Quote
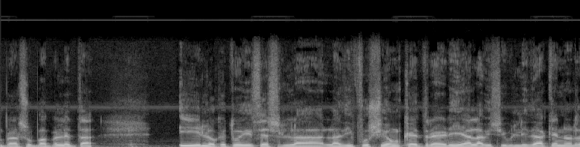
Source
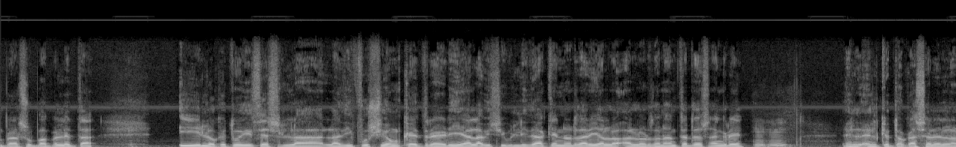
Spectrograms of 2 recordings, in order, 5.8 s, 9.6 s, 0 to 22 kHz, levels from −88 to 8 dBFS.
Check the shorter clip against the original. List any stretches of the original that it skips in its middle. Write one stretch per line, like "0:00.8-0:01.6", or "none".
none

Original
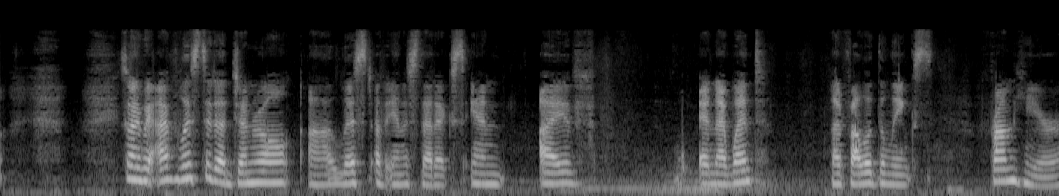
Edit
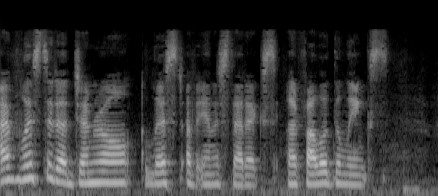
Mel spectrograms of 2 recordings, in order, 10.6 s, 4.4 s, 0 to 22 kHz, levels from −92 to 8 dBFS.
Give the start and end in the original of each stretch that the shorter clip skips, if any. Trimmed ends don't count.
0:03.0-0:03.3
0:04.7-0:08.2

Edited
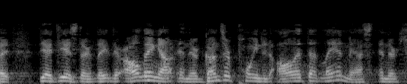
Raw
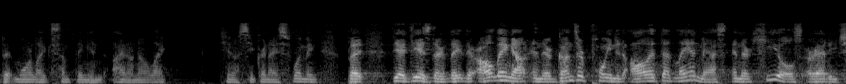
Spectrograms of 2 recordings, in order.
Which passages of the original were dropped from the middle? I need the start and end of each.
none

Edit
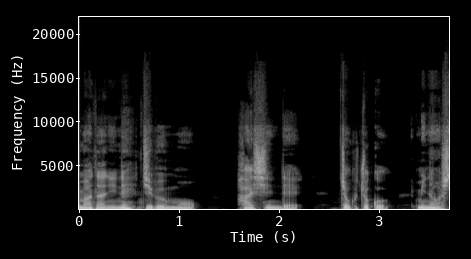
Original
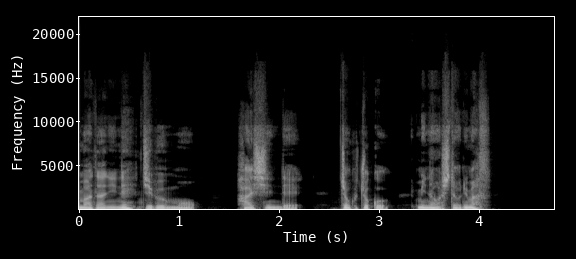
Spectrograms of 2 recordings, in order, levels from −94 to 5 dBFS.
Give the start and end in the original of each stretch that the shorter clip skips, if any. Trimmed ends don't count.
none

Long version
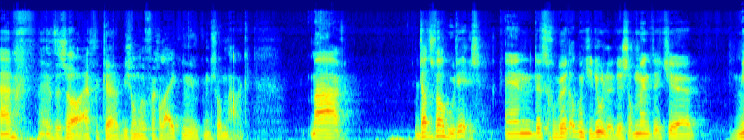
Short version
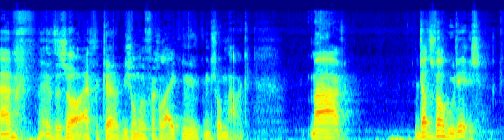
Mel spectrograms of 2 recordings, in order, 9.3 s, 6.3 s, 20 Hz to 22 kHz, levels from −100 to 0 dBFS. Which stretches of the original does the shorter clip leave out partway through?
none

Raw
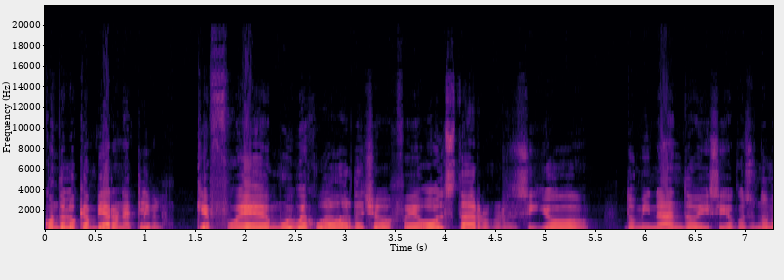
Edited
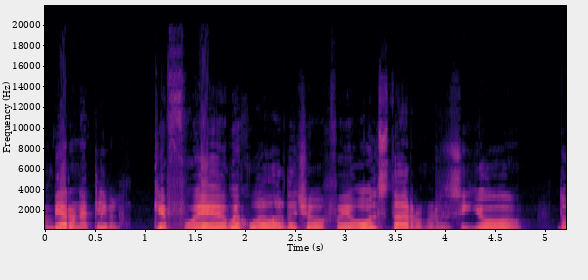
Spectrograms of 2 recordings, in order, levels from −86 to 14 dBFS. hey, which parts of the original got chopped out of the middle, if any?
0:02.2-0:02.5

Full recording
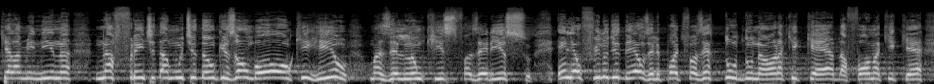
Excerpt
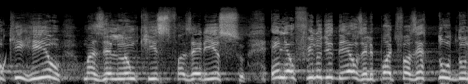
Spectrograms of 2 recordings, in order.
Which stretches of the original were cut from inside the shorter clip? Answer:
none

